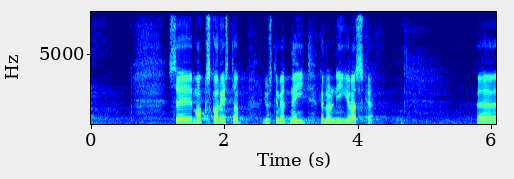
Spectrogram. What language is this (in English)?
Estonian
